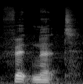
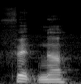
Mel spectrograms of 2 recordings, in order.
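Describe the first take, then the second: First: The word ends with a clear t sound. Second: The word ends softly without a t sound. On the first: The speaker calls it wrong. "We don't say fitnet" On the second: The speaker calls it right. "at the end of another word like fitna"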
